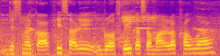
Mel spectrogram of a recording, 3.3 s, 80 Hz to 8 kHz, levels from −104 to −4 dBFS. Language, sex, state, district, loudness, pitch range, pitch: Hindi, male, Bihar, Patna, -14 LUFS, 170-190 Hz, 180 Hz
